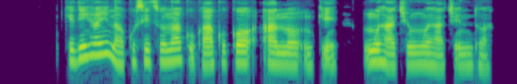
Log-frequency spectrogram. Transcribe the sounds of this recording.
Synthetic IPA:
ke˨di˦ɦa˦ɲɪ˦na˨kʷʊ˦sɪ˦tʊ˦na˦kʊ̰˨ka˨a˦kʊ˦kɔ˦a̰˦nɔ˨ŋ̩˨kḛ˦ | ŋʷe˦ɦa˨t͡ʃɪ˦ŋʷe˦ɦa˨t͡ʃɪ̰˦n̩˦dʊ˦a˨

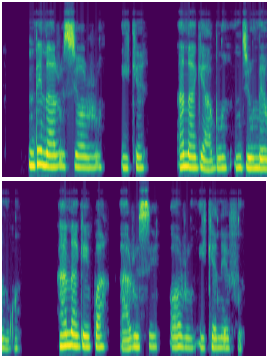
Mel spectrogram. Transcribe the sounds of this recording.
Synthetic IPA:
n̩˦dɪ˦na˨ɾu˦si˦ɔ˦ɾʊ˦ | i˦kʰe˦ | a˦na˦ɡɪ˨a˨bʊ˦n̩˦dɪ˦u˦me˦ŋ̩˨ɡʷʊ˨ | a˦na˦ɡɪ˦kʷa˦ | a˨ɾu˦sɪ˦ | ɔ˦ɾʊ˦i˦ke˦ne˦fu˨

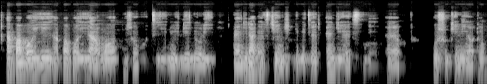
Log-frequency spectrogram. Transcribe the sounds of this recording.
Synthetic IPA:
a˧k͡pa˦k͡pɔ˧˦i˦je˦a˧k͡pa˦k͡pɔ˧˦i˦je˦a˦˨w̃ɔ̃˦nĩ˦ʃo˧wo˧tʰi˦i˧˦nũ˦i˧˨le˦lo˦ɾi˦ | nã˨d͡ʒi˦ɾi˦a˦nʔɛ˨kst͡ʃe˦˨nd͡ʒli˨mi˦tʰɛ˨dɛ˦nd͡ʒi˧˦ɛ˨snĩ˧ | ɛ˦m˨ | o˦ʃu˨kʰẽ˨˦nĩ˦ɔ˧dũ˦

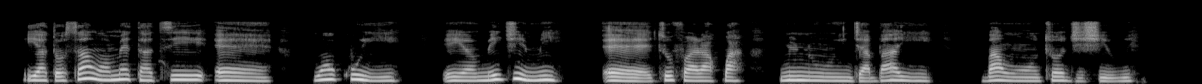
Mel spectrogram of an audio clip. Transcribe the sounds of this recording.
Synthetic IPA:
i˨ja˨tɔ˨sa˨˦˨w̃ɔ̃˧mɛ̃˦˨ta˧ti˦ɛ˦˨ | w̃ɔ̃˦ku˦i˨ji˨˧˦ | e˨j̃ɔ̃˨me˨˦d͡ʒi˦˨mĩ˦ | ɛ˦˨to˦fa˧ɾa˧k͡pa˧ | nĩ˦nũ˦ĩ˨d͡ʒa˨ba˨˦ji˧˦ | ba˦˨w̃ɔ̃˧tɔ˦d͡ʒi˨ʃe˧we˦

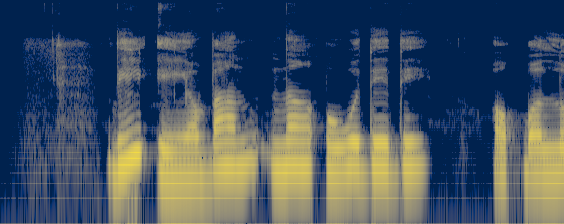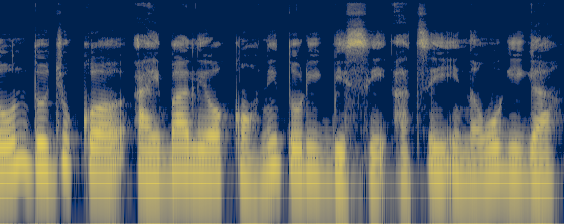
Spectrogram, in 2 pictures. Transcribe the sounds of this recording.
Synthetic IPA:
bi˨˦e˨j̃ã˨ba˦nã˦o˧wo˦de˦de˦ | ɔ˨k͡pɔ˨lo˨˦n̩˦do˧d͡ʒu˦˨kɔ˧a˨i˨ba˧˦le˧ɔ˧kã˨nĩ˨˦to˧ɾi˦i˨ɡ͡be˨se˨ʔa˨ti˧ḭ˨nã˨wo˦ɡi˦ɡa˧

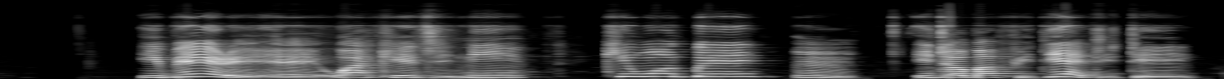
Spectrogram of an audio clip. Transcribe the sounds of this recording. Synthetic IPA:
i˨be˨˦e˦˨ɾe˨ɛ˨wa˧˦kʰe˧d͡ʒi˨nĩ˧ | ki˦w̃ɔ̃˦ɡ͡bẽ˦˨ | i˧d͡ʒɔ˧ba˧fi˨˧di˦ɛ˦˨di˨˦de˧

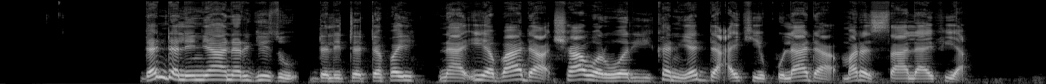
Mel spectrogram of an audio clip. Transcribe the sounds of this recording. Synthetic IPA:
dɐ˦ndɐ˨lɪ˦ɲjaː˦nɐ˦rɡʲɪ˦zo˨da˨lɪ˨tːɐ˨tːɐ˨ɸa˦j | naː˨ʔɪ˦ja˨baː˦da˨ʃaː˦wɐ˨rwɐ˦ɽiː˦kɐ˦˨ɲjɐ˦dːa̰˨ʔa˦kʲʰeː˨kʷʊ˨laː˦da̰˨mɐ˦ɾɐ˨sːaː˦laː˦ɸɪ˦ja̰ː˨

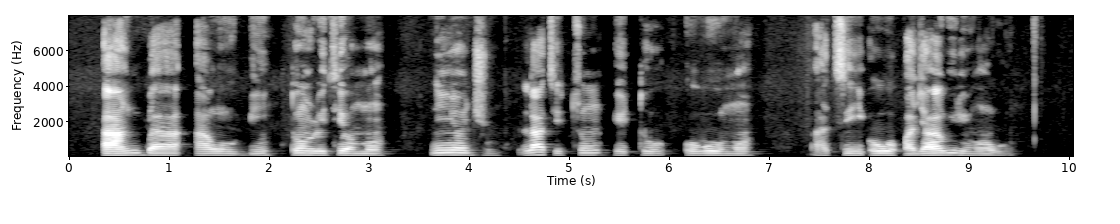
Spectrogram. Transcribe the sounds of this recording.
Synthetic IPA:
a˨ŋ̩˦ɡ͡ba˧a˨w̃ɔ̃˧o˨bĩ˨˦to˦n̩˦ɾe˧tʰi˦ɔ˧˨mɔ̃˧ | nĩ˦j̃ɔ̃˦d͡ʒu˨ | la˦ti˧tũ˦e˦˨to˧ | o˧wo˦˨w̃ɔ̃˧ | a˨ti˧o˧wo˦˨k͡pa˨d͡ʒa˨˦wi˦ɾi˦˨w̃ɔ̃˧wo˨

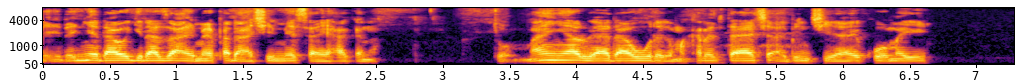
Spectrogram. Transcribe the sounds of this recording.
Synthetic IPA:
ʔɪ˨dɐ˦ɲja˦daː˦woː˦ɡʲɪ˦daː˦zaː˦ʔa˨ji˦ma˦jɸɐ˦ɗaː˨ʔa˨t͡ʃɪ˦mː˦e˦saː˨ji˦ɦa˦kɐ˨nɐ˦ŋ | toː˨mɐ˦ɲjaː˦ɽuː˨jaː˦daː˦woː˦dɐ˨ɡa˨mɐ˦kɐ˦ɾɐ˦ntaː˦jaː˦t͡ʃeː˦ʔa˨bɪ˦nt͡ʃi˦jaː˦ji˦kʷoː˦ma˦ji˦

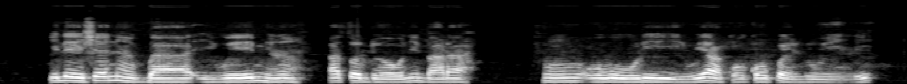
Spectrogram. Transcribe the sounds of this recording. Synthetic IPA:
i˧le˦i˧ʃɛ˦nã˦˨ɡ͡ba˧i˨we˨˦i˦mĩ˧ɾ̃ã˦˨la˦tɔ˦˨dɔ˨˧˨o˧nĩ˦ba˨˦ɾa˦˨ | fũ˦o˧wo˧o˧ɾi˦i˨we˨˦a˦˨kɔ˨˦kɔ˦k͡pɛ˦˨lo˨˦e˨le˨˦

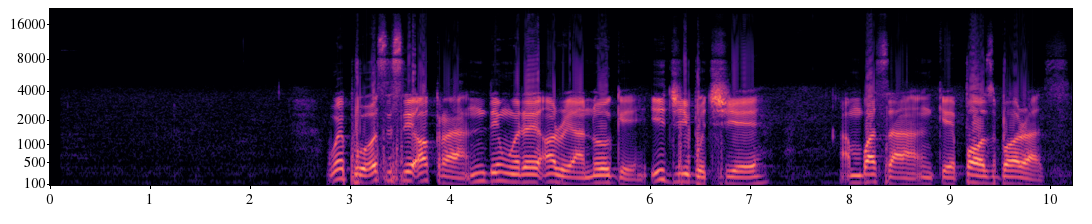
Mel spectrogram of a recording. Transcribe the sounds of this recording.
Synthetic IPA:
we˦pu˨o˦si˦sɪ˦ɔ˦kɾa˨n̩˦dɪ˦ŋʷe˨ɾe˦ɔ˦ɾja˨no˦ɡe˨i˦d͡ʒi˦ɡ͡bo˨t͡ʃi˨e˨ | a̰˦ŋ͡m̩˦ɡ͡ba˦sa˨ŋ̩˨ke˨pɔ˦s̬bɔ˦ɾa̰˨z

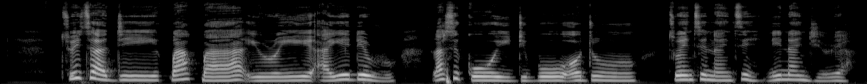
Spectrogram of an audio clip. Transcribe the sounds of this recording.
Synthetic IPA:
twi˦ta˦˨di˧˨k͡pa˦k͡pa˨˦i˨ɾũ˨jĩ˧a˧je˦de˦˨ɾu˨˦ | la˦si˦˨ko˧i˨di˨bo˧ɔ˧dũ˦˧ | twɛ˦n˦ti˦nã˧˦ĩ˦tĩ˦nĩ˦nã˦˨d͡ʒi˨˦ɾi˦a˦˨

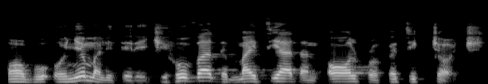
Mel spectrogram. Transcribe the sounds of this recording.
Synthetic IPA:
ɔ˨bʊ˨ʔo˨ɲe˦ma˨li˨te˨ɾe˨d͡ʒe˨ho˦va˦də˨ma˦ɪti˦a˦da˨nɔ˦lpɾɔ˨fɛ˦tɪ˦k̚t͡ʃə̰˦˨t͡ʃ

